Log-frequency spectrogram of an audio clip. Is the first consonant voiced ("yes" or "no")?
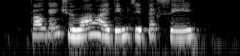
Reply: no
